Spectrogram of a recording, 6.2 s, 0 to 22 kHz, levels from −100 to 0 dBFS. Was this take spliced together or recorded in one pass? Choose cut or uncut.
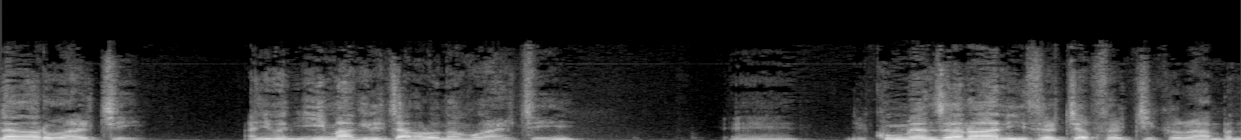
cut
